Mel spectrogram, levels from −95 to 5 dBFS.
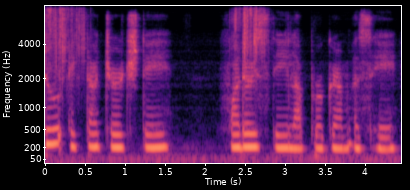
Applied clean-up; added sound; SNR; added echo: none; Rattle; 13 dB; reverberation time 0.2 s.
